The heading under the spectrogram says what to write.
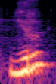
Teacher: மேல்வாயை நாக்கின் நுனி தடவுவதனால் பிறக்கும் எழுத்து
